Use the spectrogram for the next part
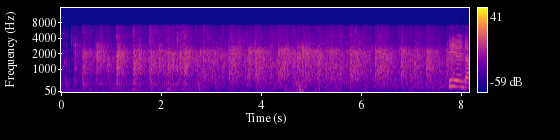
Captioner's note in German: Beifall bei der CDU und dem BÜNDNIS 90/DIE GRÜNEN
